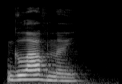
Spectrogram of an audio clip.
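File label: "главнӧй", Komi, female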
